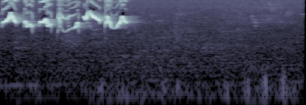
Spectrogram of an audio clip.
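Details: A kept ultramarine grosbeak (azulão) sings loudly: one rich, warbled phrase of high, sliding whistled notes lasting under two seconds, followed by near silence.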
